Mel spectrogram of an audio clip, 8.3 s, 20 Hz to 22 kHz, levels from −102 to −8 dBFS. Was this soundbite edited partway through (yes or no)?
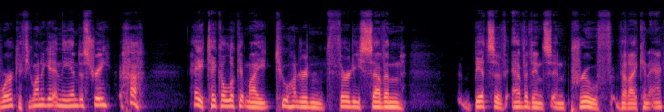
yes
